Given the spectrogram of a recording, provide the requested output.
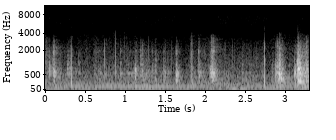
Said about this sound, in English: Well, let me see now. Yes, it's a common, ordinary back door lock. I'll try this key.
